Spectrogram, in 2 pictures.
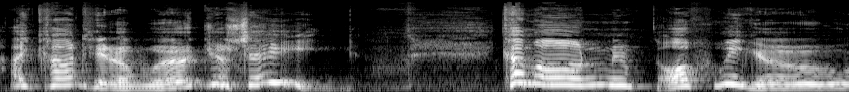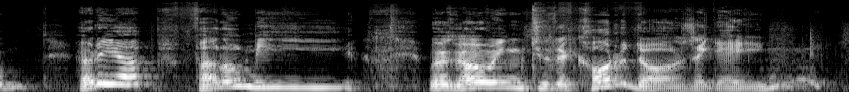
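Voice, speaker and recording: A man voicing an impatient, eccentric male candy maker, exclaiming and rushing through his lines in a storybook reading. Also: sits high, wildly swooping pitch, a bit bright, voice pushed up, heavily acted. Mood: excited. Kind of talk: storybook read-aloud.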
